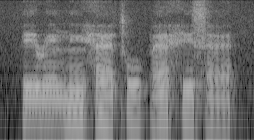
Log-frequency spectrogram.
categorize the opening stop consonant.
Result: aspirated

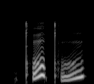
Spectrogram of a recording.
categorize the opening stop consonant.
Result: ejective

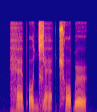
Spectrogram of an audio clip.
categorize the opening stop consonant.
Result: ejective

